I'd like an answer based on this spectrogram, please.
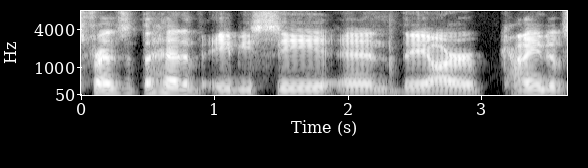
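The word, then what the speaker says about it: Abe: this Michael thank you it's pronounced AB I now that you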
